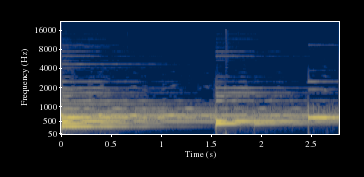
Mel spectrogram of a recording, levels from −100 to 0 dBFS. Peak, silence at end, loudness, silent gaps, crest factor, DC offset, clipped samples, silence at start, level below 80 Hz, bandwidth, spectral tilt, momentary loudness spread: -8 dBFS; 0 s; -28 LUFS; none; 16 dB; under 0.1%; under 0.1%; 0 s; -80 dBFS; 7.8 kHz; -6.5 dB/octave; 12 LU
